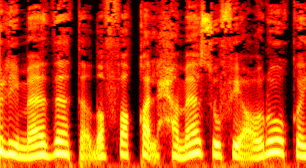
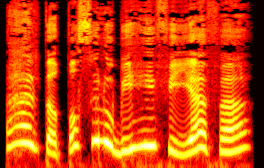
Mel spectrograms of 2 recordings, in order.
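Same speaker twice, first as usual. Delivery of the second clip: high, edgy question; nervous; 7 semitones higher than usual. A narrator's reading. Rachel questioning Adham during his call, high and nervous. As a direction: ask urgently with nerves showing. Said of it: "همست في عصبية".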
